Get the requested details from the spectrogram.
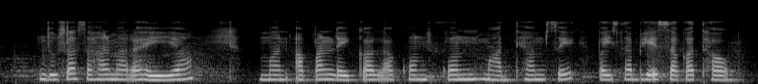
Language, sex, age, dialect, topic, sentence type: Chhattisgarhi, female, 56-60, Central, banking, question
